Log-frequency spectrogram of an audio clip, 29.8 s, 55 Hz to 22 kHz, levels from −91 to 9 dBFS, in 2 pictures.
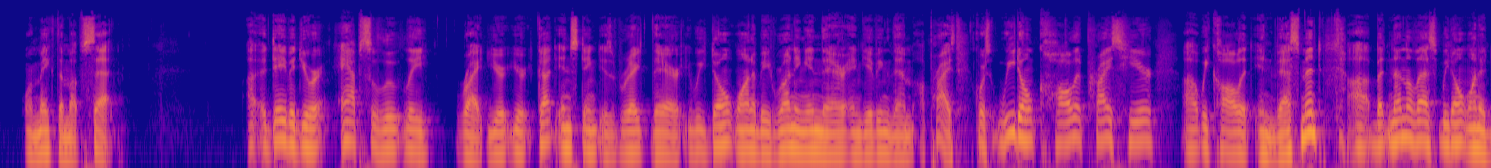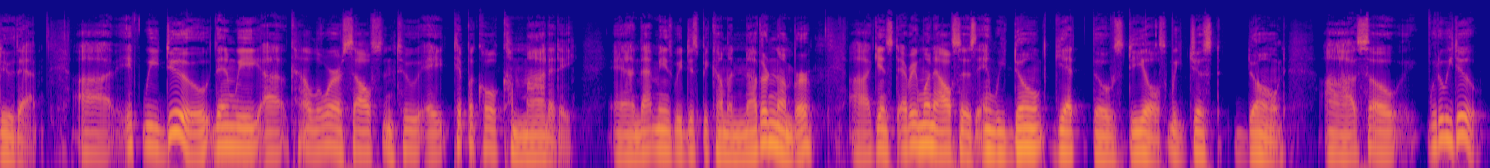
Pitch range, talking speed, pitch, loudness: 95-125 Hz, 190 wpm, 105 Hz, -28 LUFS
